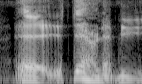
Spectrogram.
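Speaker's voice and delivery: put-on cartoon kid voice. Showing a trick for handling a bully: Cartman voice. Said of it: "imagine Cartman from South Park coming up to you and going".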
